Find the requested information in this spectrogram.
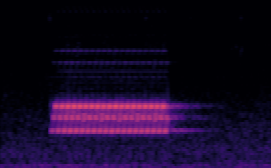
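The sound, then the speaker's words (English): A telephone rings with a single warbling, high-pitched burst of about a second, then falls quiet before the next ring just begins at the end. “She haughtily turns away from him and answers the phone.”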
